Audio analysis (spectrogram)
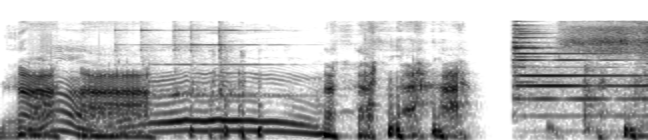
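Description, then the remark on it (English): A voice moans and talks briefly, then after a short gap a big bell, nicknamed Kristen, rings out once, loud, its bright tone ringing on to the end. “Got the big bell on that one.”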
